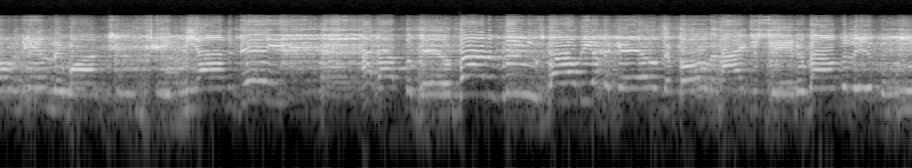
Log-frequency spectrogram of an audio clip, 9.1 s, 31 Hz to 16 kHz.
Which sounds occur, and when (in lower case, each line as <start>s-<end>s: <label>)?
0.0s-2.8s: synthetic singing
0.0s-9.1s: music
3.5s-9.1s: synthetic singing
